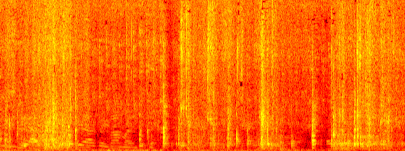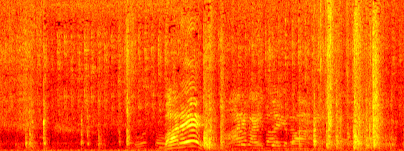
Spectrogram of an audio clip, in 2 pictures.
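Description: Wooden poles knock and clatter as they are shifted.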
